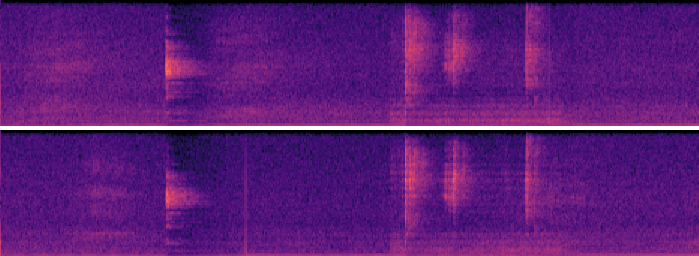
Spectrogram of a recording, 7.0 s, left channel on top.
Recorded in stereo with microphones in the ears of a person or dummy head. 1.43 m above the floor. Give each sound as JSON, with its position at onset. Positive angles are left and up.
{"t": 1.6, "sound": "hammering", "side_deg": 80, "distance_m": 8.5}
{"t": 3.9, "sound": "a crack", "side_deg": -5, "distance_m": 2.0}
